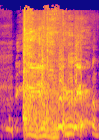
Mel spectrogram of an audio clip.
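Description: A loud fit of heavy, raspy coughing after smoking wax, starting after a short quieter moment and carrying on for over a second, hoarse and strained, with throat-clearing sounds at the edges.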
